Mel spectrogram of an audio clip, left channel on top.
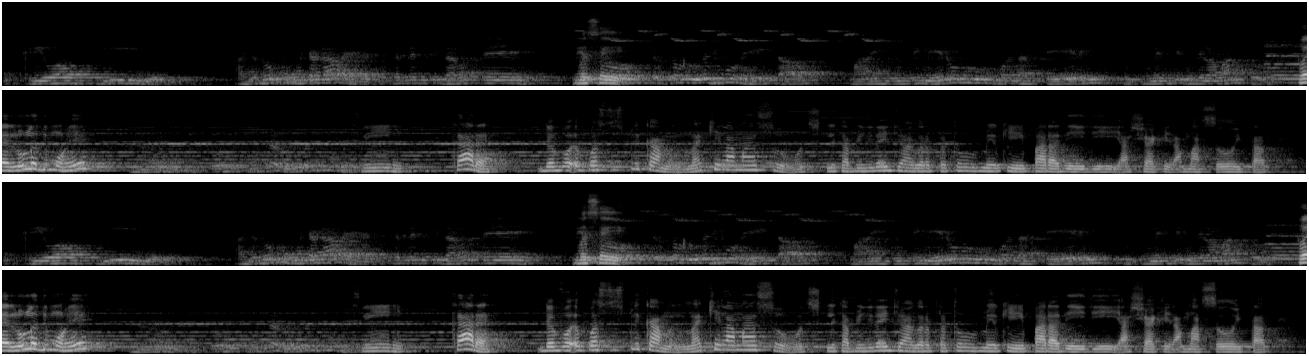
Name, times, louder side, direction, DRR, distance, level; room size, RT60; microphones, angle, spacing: voice 1, 0.2-1.6 2.3-5.3 5.7-8.1 8.5-12.7 14.3-16.7, equal, 5° left, 1 dB, 6.2 m, -40 dB
sound 1, 5.7-8.8, left 8 dB, 85° left, 7.8 m, -56 dB
voice 2, 5.7-6.2 13.0-14.0 16.6-17.1 17.6-18.0 18.4-25.7, right 2 dB, 25° right, 14 dB, 1.0 m, -27 dB
sound 2, 12.6-22.6, left 2 dB, 45° left, 3.8 m, -43 dB
23.5 x 22.0 x 7.1 m, 1.2 s
head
